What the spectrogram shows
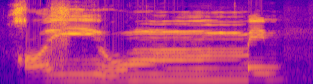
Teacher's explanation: خو یا زبر خوئی، را میم دو پیش، رم خیرم میم نون زیر من، خیرم من، یہاں پر میم مشدد پہ غنہ کریں گے، ناک میں آواز لے کر جائیں گے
